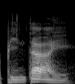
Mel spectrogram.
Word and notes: piñta ahi: Apatani

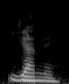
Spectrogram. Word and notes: ane: Wamesa

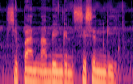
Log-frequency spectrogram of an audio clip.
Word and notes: sipan nambiNgin sisiNgi: Yokoim

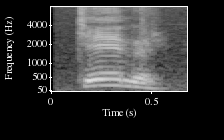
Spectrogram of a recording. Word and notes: tʲemɪr: Xyzyl

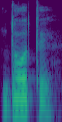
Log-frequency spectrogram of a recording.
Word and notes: dotw: apatani

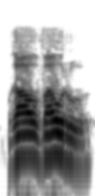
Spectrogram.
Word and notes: gaovauru: Raga

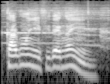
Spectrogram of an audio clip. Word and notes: kagonifi: ka.go.ni.fi; Koro

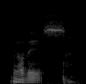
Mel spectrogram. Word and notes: rares: Biak

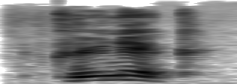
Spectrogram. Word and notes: könek: Xyzyl

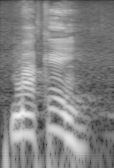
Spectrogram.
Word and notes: make: Yawa

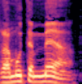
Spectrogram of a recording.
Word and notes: ramutemea: Raga

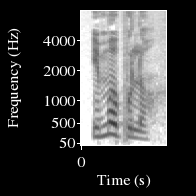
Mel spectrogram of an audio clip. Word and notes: imo pwlo: Apatani

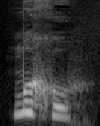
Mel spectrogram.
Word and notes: mwxu: Apatani

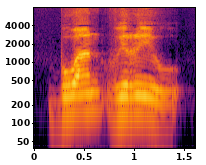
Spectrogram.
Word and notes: buan vwiriu: Raga

